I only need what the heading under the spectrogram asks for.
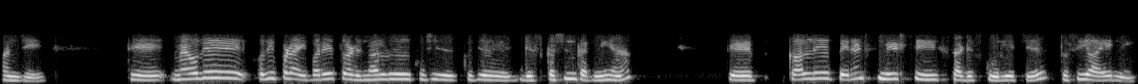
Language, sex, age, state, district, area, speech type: Punjabi, female, 60+, Punjab, Amritsar, urban, conversation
